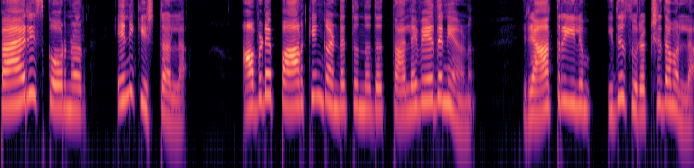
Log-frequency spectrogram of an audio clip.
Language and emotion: Malayalam, angry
